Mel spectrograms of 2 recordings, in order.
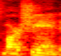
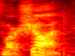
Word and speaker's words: Marchand: ago Brad Marchand said he wanted to pronounce marsh and and now this year he's going on record as saying it's Marshawn Zach Parise did the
